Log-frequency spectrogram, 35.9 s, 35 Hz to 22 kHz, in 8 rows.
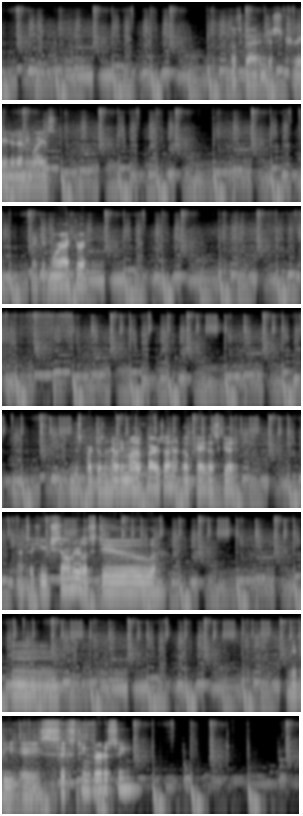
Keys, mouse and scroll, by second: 0.1 alt+shift+click, 1.5 middle click, 1.8 3, 2.2 click, 2.5 middle click, 2.8 alt+z, 3.3 middle click, 3.7-4.8 drag, 5.4 middle click, 6.1 shift+click, 6.4 shift+click, 6.7 x, 7.9 middle click, 8.7 KP_1, 8.9 KP_3, 12.6 shift+a, 14.4 right click, 16.3 shift+a, 22.3-35.8 drag.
